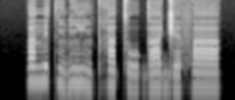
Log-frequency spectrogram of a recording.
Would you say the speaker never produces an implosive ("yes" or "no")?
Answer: no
